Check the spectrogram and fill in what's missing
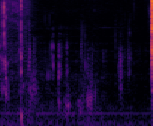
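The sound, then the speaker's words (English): Soft, wet chewing of a piece of cantaloupe, with squishy mouth sounds and a sharper smack at the end; quiet, no talking. “That's a nice piece of cantaloupe.”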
